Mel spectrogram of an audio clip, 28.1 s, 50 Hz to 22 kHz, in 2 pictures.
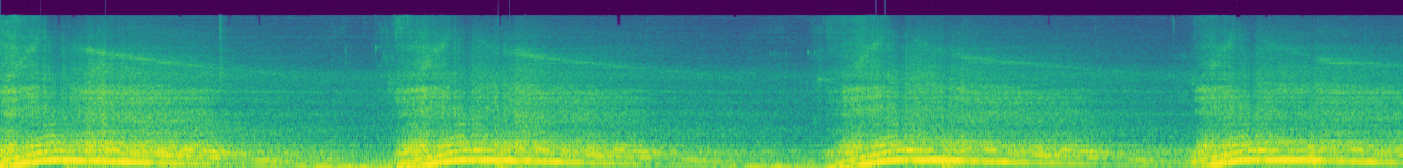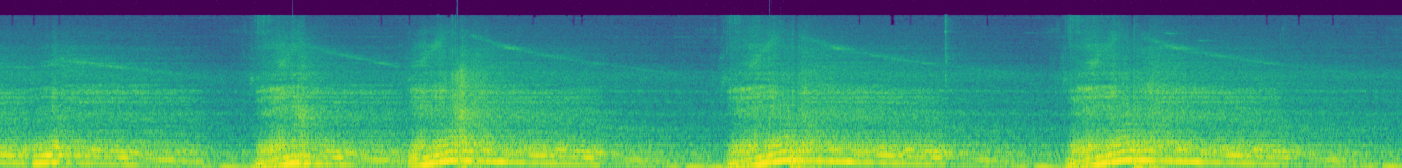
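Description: Mercedes-Benz W223 S560e's turbocharged inline-six, fitted with a titanium aftermarket exhaust and 300-cell downpipe, blipped in place eight times. Each rev jumps up sharply and falls back slowly, with a thin falling whistle.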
